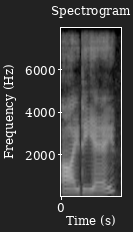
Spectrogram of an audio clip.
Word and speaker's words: Ida: It's spelled I-D-A. But in Denmark, it's actually a Danish name and it's pronounced as Ida.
